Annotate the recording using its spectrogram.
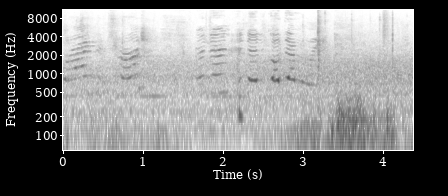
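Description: A kick scooter rolling across a concrete driveway, with a few sharp knocks a little before the end, among high-pitched children's voices.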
